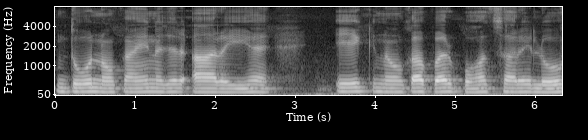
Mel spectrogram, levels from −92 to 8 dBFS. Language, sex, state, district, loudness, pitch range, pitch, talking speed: Hindi, male, Uttar Pradesh, Jalaun, -16 LUFS, 120-130 Hz, 125 Hz, 125 wpm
